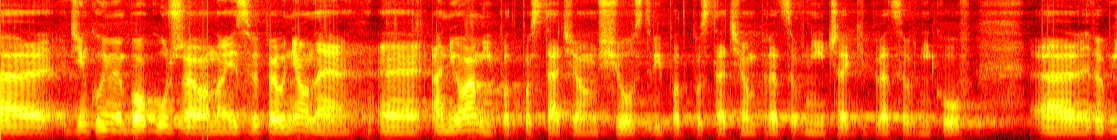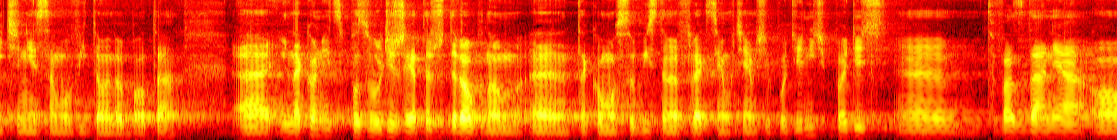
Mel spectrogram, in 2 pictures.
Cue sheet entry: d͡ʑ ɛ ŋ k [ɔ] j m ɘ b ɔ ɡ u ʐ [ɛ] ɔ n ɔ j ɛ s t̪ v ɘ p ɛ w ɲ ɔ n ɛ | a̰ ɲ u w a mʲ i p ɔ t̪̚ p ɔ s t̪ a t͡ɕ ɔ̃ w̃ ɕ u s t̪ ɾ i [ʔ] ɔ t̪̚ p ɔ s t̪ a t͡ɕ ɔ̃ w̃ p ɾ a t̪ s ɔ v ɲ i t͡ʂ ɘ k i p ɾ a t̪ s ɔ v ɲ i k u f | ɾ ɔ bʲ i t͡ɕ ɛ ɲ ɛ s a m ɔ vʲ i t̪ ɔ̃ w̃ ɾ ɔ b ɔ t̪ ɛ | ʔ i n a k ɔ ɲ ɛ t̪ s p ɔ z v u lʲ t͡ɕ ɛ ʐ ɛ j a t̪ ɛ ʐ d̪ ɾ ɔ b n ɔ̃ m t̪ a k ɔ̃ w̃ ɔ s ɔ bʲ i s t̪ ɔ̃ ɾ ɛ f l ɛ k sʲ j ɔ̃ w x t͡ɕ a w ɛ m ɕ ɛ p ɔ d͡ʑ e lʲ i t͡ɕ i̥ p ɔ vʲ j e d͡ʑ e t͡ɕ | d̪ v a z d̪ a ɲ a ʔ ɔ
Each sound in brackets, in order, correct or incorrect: incorrect: u, correct, incorrect: p

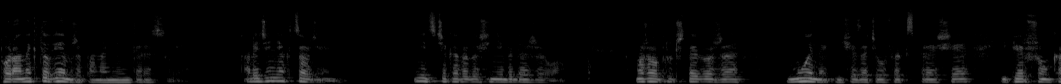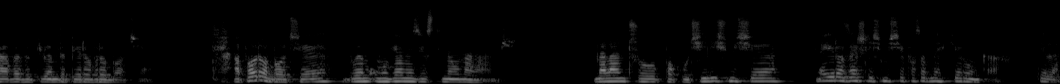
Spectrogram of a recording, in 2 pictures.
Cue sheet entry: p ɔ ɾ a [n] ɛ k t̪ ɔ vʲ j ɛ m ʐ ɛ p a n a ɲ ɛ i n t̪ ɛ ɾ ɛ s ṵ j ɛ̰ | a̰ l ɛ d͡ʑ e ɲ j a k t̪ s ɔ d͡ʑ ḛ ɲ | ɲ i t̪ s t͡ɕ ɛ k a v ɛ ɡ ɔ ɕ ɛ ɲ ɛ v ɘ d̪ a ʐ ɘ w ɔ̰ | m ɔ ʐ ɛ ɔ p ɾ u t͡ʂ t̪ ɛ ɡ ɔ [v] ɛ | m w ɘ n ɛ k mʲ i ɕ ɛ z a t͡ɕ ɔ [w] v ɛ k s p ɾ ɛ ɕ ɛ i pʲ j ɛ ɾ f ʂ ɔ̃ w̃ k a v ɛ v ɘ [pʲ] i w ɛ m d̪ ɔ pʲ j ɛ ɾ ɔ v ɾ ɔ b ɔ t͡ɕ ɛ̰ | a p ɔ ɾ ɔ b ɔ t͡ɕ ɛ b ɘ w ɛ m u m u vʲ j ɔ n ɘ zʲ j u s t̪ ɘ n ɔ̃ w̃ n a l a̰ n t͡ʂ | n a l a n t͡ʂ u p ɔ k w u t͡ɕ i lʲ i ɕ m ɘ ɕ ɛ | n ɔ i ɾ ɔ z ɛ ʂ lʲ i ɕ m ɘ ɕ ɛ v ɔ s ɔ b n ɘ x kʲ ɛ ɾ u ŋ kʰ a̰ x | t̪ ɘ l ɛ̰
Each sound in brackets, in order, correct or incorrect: correct, incorrect: ʐ, correct, correct

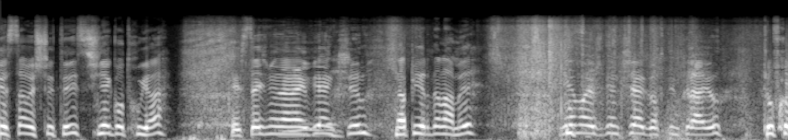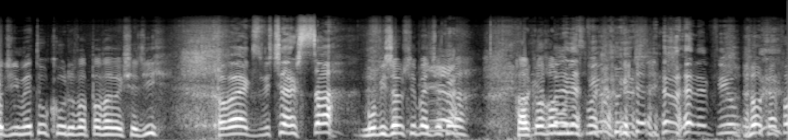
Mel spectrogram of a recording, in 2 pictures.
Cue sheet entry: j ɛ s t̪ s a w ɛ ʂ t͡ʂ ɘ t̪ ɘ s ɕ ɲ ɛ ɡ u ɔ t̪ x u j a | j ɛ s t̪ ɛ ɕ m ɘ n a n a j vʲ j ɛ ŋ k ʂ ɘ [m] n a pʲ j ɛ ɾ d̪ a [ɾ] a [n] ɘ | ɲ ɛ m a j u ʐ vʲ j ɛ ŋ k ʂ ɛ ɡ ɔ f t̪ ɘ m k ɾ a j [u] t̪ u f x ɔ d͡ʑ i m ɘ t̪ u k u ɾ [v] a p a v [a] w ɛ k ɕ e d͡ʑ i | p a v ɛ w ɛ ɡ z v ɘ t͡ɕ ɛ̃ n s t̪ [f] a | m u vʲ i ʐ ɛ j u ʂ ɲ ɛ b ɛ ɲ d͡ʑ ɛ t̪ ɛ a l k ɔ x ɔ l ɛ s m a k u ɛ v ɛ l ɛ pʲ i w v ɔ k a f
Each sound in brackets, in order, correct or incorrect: correct, incorrect: l, incorrect: m, correct, correct, incorrect: ɛ, incorrect: s

